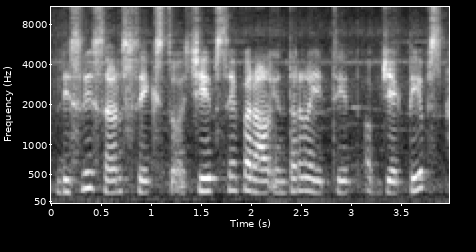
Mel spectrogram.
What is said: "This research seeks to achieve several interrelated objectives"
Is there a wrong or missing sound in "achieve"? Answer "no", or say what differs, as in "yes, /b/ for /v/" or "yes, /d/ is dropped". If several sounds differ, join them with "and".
yes, /f/ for /v/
